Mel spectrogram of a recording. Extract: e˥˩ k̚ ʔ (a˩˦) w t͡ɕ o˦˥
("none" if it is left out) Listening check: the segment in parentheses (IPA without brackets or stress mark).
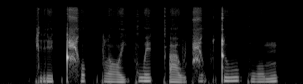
a˩˦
